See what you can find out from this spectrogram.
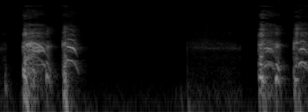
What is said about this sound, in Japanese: ごめん、咳が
